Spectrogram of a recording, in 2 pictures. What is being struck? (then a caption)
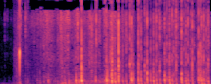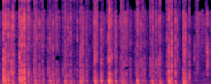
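Rigid cardboard box. Fingertips tap quickly across the flat face of a medium-sized, rigid black cardboard gift box, held closed in both hands. A rapid, uneven run of short, dry, mid-pitched taps follows, each dying away almost instantly with no ring.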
